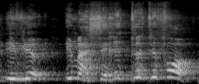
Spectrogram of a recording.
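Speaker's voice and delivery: high, loud, worked-up account; agitated retelling. Real, not acted. Raconte l'étreinte qui l'a effrayé. (récit agité, voix haute et forte)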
